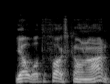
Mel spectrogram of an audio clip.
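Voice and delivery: put-on, snippy, confrontational delivery with attitude. Retelling a planned phone call: imitating a call with attitude. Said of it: "a little attitude about it".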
